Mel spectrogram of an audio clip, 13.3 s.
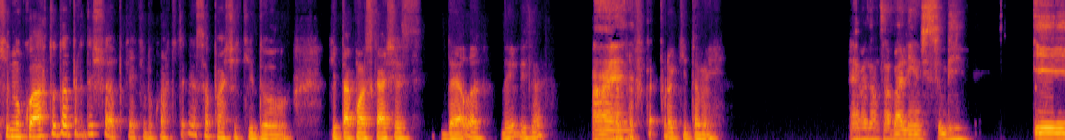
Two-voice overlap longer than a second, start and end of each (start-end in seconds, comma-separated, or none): none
